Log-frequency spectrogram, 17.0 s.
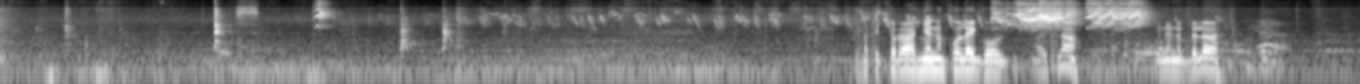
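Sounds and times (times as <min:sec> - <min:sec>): small birds chirping: 0:02.4 - 0:15.5.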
